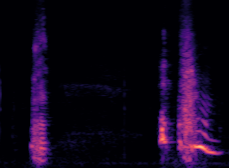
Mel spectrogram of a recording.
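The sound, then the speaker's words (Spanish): A single human sneeze: a short breathy burst first, then after a pause a loud voiced sneeze with a sharp onset and a falling tail, over faint hum and no speech. “es que estornudé”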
